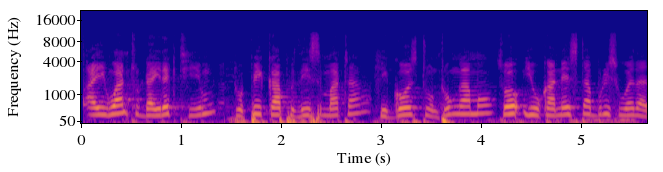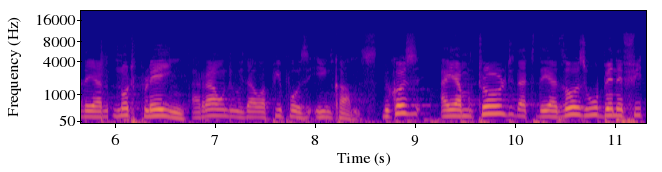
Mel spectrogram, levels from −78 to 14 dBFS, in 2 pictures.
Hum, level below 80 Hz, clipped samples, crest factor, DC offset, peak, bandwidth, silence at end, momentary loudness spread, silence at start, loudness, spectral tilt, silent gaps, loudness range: none; -34 dBFS; under 0.1%; 18 dB; under 0.1%; -6 dBFS; 10.5 kHz; 0.05 s; 11 LU; 0 s; -25 LUFS; -7.5 dB/octave; none; 4 LU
